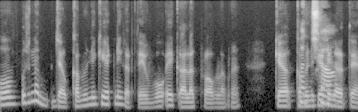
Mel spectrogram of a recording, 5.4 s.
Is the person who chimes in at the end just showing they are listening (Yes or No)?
Yes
